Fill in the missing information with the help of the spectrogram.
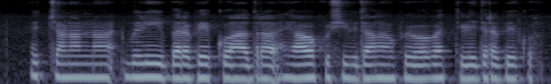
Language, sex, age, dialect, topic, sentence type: Kannada, male, 18-24, Northeastern, agriculture, question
